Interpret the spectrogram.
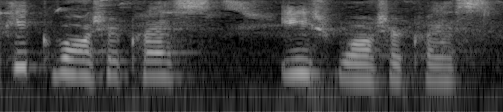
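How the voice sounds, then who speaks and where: A woman's voice: a little high, slow pace, pitched above the performer's own voice. An Irish woman voicing a commanding talking plant in a folk tale, chanting repeated orders. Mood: insistent. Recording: clear background noise with birdsong.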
